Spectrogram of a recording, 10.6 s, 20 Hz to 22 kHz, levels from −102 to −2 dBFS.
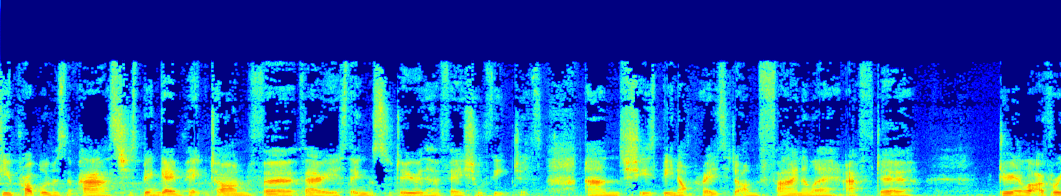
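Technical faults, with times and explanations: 0.67–0.72 s, 3.39–3.42 s, 5.73–5.78 s: compressed frames skipped. Whole frames of the encoded stream are missing or rejected by the decoder, so playback jumps forward. The sizes fit 20 ms frames: roughly 70 ms, 40 ms, then about 0.3 s lost.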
